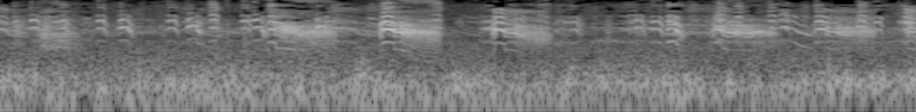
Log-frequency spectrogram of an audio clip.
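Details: Arctic tern family of four, outdoors: several harsh, grating calls overlapping in quick succession, partly masked by strong low wind rumble.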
